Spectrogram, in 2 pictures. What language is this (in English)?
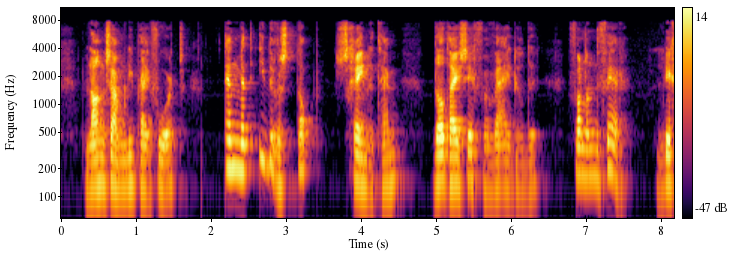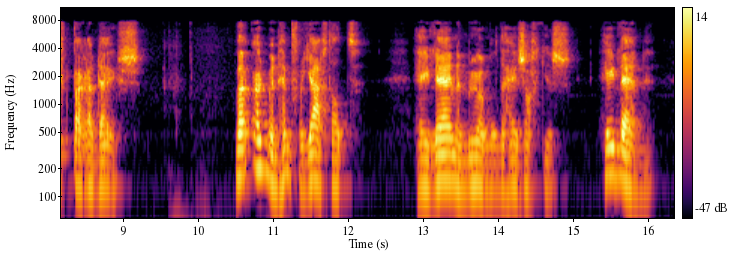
Dutch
